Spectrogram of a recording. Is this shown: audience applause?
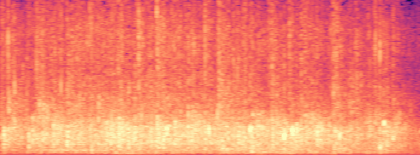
yes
